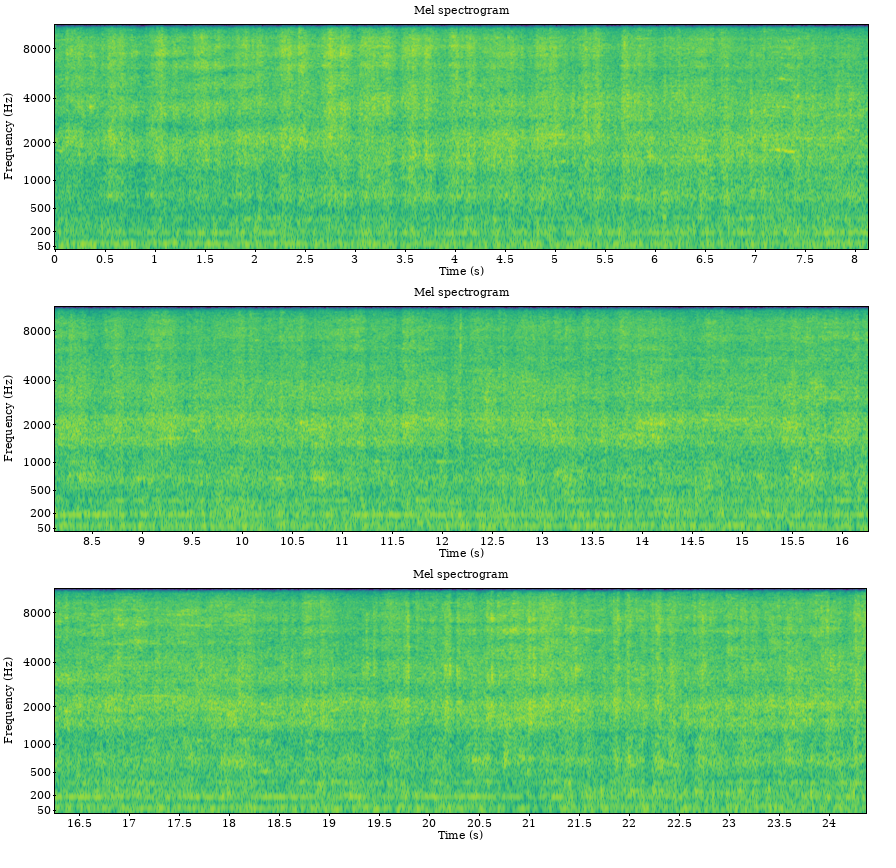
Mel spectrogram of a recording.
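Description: A short coal train rolls past a grade crossing at close range, a loud, steady rumble of wagons and engine noise running unbroken from start to finish with no talk over it.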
